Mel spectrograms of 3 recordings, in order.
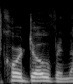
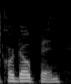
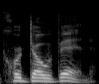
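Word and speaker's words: Cordovin: we establish this with gold star but it's cordovan awkward open just those two idiot guards pronounced no they did it we misunderstood last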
